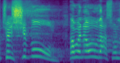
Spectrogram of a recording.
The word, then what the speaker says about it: Siobhan: i said to her so what's your name shavon i went oh that's one of those tricky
